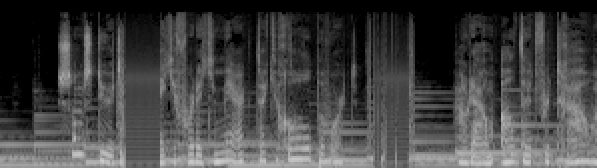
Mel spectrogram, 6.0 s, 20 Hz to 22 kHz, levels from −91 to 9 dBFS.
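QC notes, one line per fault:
1.17–1.61 s and 3.67–4.14 s, intermittent contact: twice the sound drops out abruptly, with crackle at the break and again at the reconnection, and each gap leaves roughly 0.35 s of near-silence with only faint hiss underneath. A loose plug or cable conductor is momentarily losing contact. The scraping metal produces the crackly edges, and while the circuit is open, only residual noise from the downstream stage gets through.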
